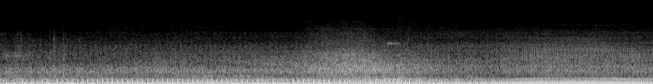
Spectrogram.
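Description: A BMW R1250 GS motorcycle slowing and pulling over, its engine a loud, close, continuous rumble that eases in pitch toward the end, with no voices.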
